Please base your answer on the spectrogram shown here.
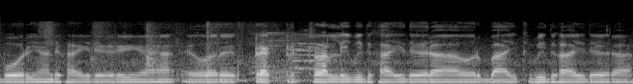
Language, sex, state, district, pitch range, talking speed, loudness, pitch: Hindi, male, Punjab, Fazilka, 105-110 Hz, 200 wpm, -18 LUFS, 110 Hz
